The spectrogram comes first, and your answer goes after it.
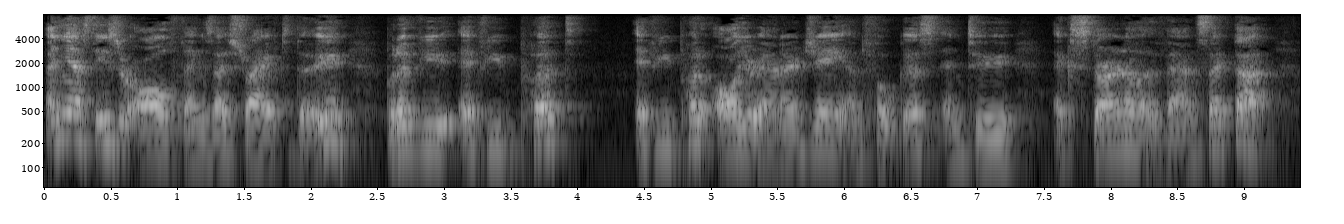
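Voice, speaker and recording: A fairly high-pitched man with a Northern Irish accent at a moderate pace, with ordinary pitch variation, audible room echo and noticeable background noise. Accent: Northern Irish (Tyrone). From Northern Ireland, County Tyrone. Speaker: comedian. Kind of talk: casual chat.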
